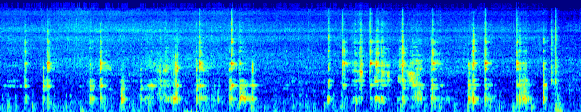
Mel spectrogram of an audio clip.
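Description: Banana flower and cooked green gram stirred in a pan, a spoon scraping and clacking in irregular bursts with a soft sizzle underneath, close and fairly loud, no voices.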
